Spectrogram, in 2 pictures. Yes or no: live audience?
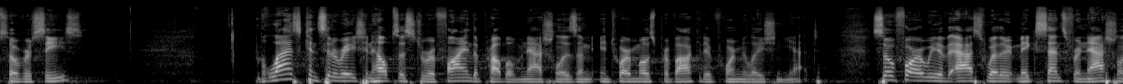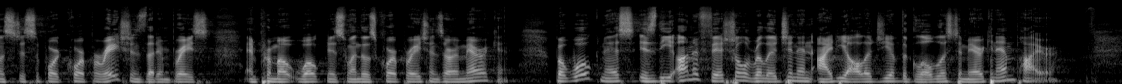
yes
